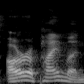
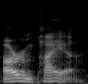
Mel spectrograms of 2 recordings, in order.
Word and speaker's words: Arapaima: really It's Arapaima, not Arampaya.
